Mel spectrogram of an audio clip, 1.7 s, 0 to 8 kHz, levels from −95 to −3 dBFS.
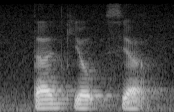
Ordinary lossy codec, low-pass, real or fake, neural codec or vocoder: none; 7.2 kHz; real; none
